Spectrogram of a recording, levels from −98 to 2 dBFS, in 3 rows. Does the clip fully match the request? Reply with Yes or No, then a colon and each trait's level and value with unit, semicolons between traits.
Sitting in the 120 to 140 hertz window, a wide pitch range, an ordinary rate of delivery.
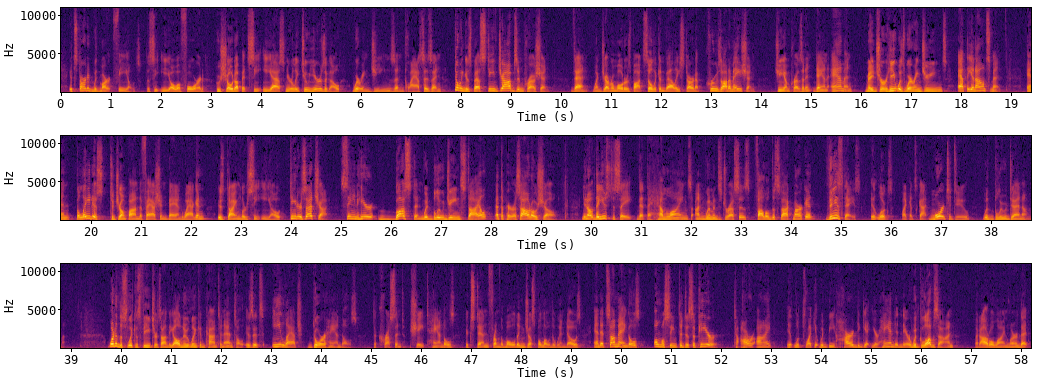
No: medium, 160 Hz; wide, 7.4 semitones; average, 170 wpm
